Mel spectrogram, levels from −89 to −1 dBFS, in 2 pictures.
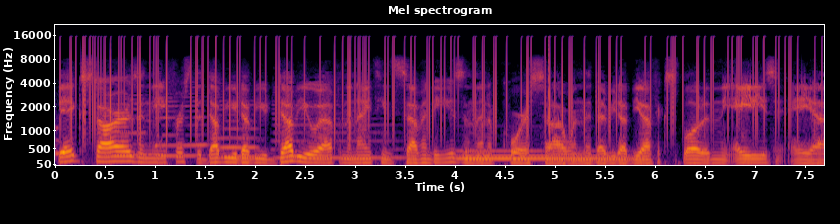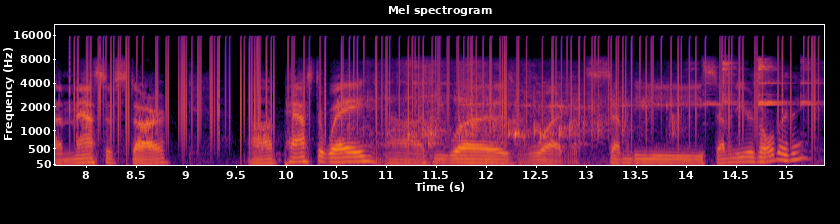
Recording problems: garbled, watery; slightly; nothing above 15.5 kHz
background music; loud; until 6 s; 8 dB below the speech
household noises; loud; from 11 s on; 5 dB below the speech
crackle, like an old record; loud; 3 dB below the speech

